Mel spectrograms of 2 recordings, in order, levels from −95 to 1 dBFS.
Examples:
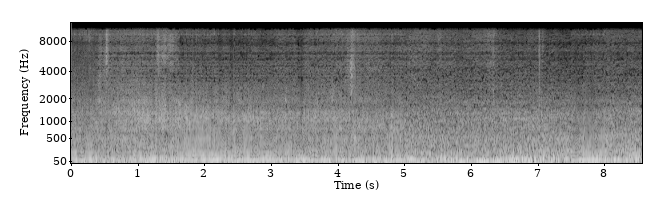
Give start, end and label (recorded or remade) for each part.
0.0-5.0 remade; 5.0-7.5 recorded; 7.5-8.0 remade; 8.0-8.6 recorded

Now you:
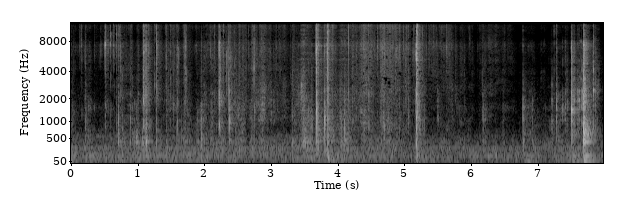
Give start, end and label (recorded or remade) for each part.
0.0-3.4 recorded; 3.4-4.2 remade; 4.2-8.0 recorded

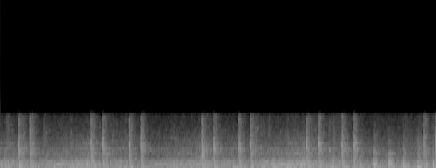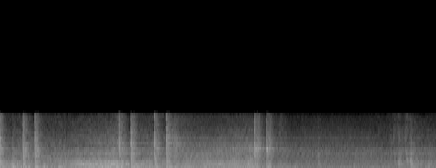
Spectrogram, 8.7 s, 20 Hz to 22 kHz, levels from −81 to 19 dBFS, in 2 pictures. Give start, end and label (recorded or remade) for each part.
0.0-6.1 recorded; 6.1-8.1 remade; 8.1-8.7 recorded

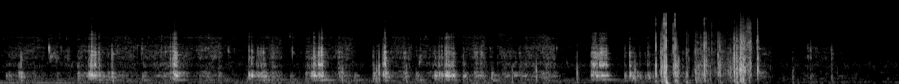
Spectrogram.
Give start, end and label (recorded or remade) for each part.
0.0-1.7 recorded; 1.7-5.5 remade; 5.5-9.0 recorded

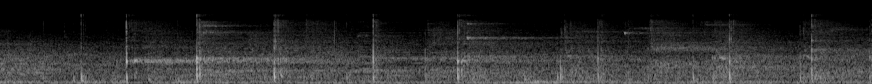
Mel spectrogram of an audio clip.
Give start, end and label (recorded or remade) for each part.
0.0-3.6 recorded; 3.6-4.4 remade; 4.4-8.7 recorded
